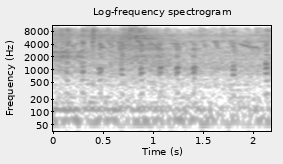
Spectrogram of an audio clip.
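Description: Chickens cluck in short repeated bursts over a steady low rumble, a flock close by with soft overlapping calls.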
